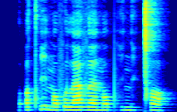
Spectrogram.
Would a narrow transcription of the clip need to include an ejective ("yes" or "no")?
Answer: yes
